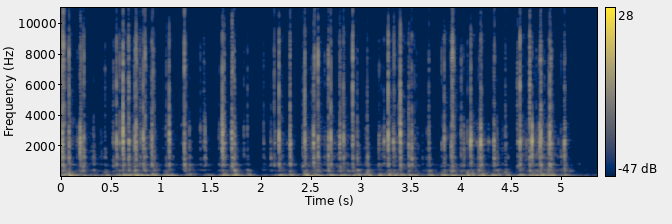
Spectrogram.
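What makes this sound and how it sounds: Fingertips of both hands type continuously on a 60% mechanical keyboard with plastic keycaps and tactile Holy Panda switches, set in a bamboo wooden case. The result is a fast, steady stream of short, bright clicks over a low, muted thock from each keystroke, with almost no ring between presses.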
